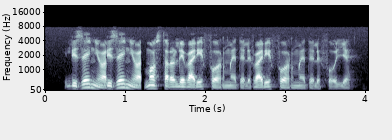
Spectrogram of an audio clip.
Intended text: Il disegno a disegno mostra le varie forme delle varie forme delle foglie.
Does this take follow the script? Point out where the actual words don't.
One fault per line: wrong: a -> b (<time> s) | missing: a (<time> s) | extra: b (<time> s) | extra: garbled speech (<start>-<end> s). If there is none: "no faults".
no faults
